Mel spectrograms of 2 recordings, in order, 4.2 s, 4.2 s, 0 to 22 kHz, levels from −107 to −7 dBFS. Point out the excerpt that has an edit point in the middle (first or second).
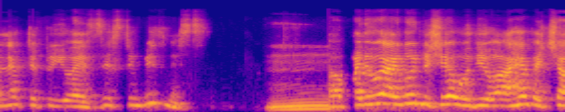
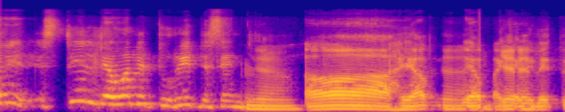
first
